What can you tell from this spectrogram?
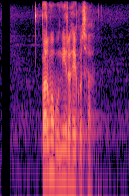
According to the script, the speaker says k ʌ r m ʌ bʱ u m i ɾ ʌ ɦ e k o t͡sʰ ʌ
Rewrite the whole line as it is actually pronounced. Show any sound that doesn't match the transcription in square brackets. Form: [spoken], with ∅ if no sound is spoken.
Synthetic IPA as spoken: k ʌ r m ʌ bʱ u m i ɾ ʌ ɦ e k o t͡sʰ ʌ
